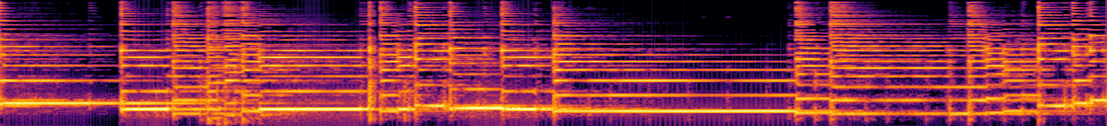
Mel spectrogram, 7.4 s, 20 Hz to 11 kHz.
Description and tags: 130BPM
Ebm
16 beats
